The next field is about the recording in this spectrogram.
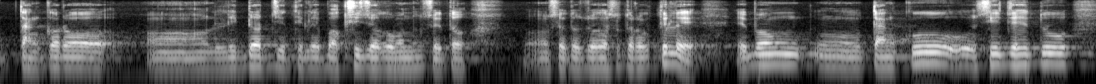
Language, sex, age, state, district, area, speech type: Odia, male, 30-45, Odisha, Khordha, rural, spontaneous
